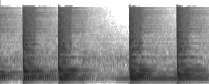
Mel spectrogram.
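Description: Background electronic music: a melody of sharply struck notes, about five in two seconds, each ringing and fading.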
